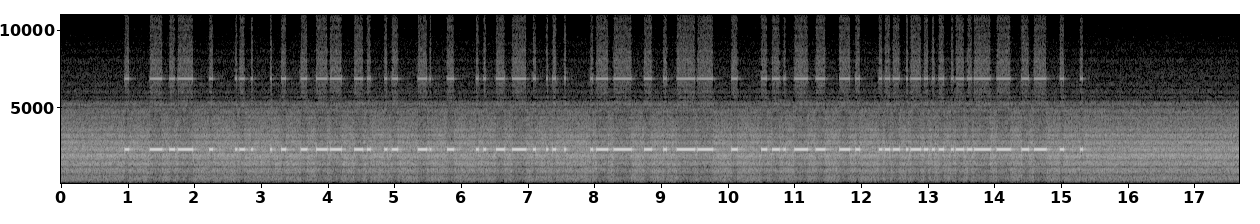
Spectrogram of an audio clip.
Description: Beeps of irregular length, with room echo. There is no code.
